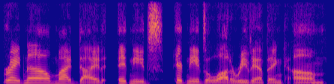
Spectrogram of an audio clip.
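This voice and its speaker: A man co-hosting a casual group podcast, hesitant and filling pauses with "um" and "like". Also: fairly high pitch, a little mellow, clear, resonant tone, no room sound. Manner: hesitant, lots of "like" and "um". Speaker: podcast co-host.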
